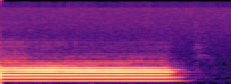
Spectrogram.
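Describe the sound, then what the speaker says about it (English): A euphonium holds a low B flat as one steady, rich brass tone in a beginner warm-up. The note lasts under two seconds, then cuts off and fades into silence. "make sure you've got your eupho. We're going to start with B flat."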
